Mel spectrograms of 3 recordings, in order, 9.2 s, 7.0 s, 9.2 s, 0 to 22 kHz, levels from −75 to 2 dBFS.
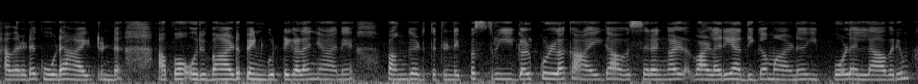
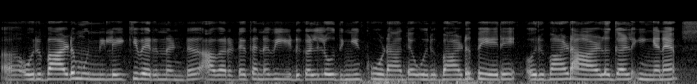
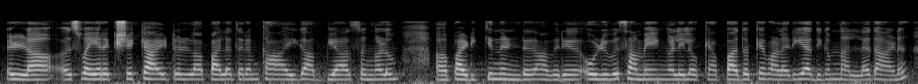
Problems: none marked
